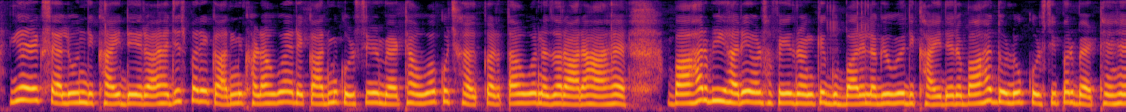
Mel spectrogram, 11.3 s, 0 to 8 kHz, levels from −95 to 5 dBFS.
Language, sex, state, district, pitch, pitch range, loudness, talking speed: Hindi, female, Chhattisgarh, Jashpur, 245 Hz, 235-265 Hz, -13 LUFS, 250 wpm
